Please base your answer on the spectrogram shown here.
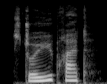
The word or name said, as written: strygebræt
